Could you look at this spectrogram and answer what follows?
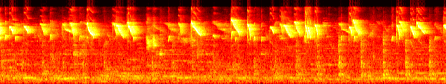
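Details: Rapid chatter from a female white-eye in heat calling a male, made of many sharp, very high descending chirps packed closely together in uneven bursts.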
